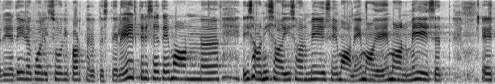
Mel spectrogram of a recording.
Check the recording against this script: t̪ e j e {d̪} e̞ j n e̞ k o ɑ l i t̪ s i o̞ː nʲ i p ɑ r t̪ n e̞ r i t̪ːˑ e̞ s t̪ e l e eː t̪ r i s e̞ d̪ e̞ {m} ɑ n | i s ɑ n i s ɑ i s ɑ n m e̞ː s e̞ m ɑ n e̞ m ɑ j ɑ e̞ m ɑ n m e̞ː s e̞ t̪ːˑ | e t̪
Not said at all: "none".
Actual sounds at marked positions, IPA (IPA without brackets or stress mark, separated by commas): t̪, m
